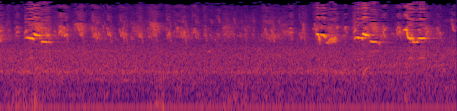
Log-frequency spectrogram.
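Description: American robin giving a few short, clear whistled phrases, one near the start and a cluster toward the end, over a steady low mechanical hum.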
